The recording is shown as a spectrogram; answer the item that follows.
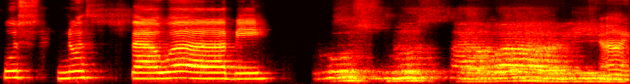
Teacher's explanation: Hus lidah dalam, nus lidah keluar.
